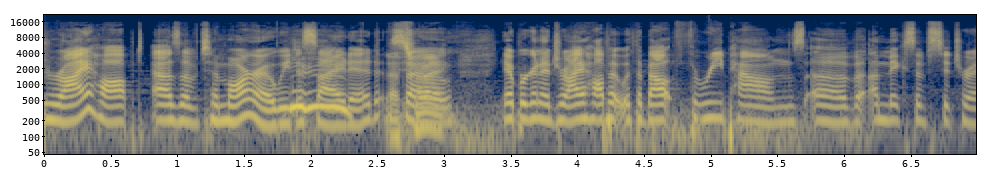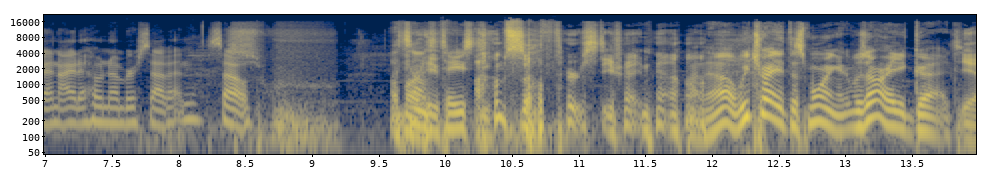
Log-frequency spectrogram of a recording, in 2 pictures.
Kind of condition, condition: setting, busy venue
